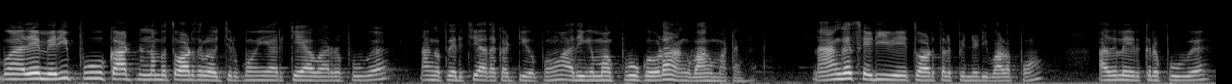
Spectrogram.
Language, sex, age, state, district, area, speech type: Tamil, female, 60+, Tamil Nadu, Namakkal, rural, spontaneous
